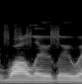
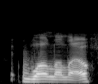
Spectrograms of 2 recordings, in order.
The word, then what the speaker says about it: Wololo: But yeah, fucking, what is your stance on the unlock switch reaction to Walulu and all that? First off, don't mean to embarrass you. Wololo. That's how you say it.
